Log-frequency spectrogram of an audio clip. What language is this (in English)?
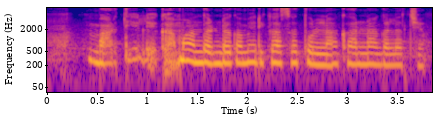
Magahi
